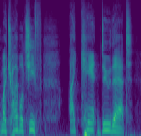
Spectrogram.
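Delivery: slow, tearful, blubbering wreck of a voice. Retelling a wrestling segment, imitating Paul Heyman crying. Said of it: "bludgering and he's crying".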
